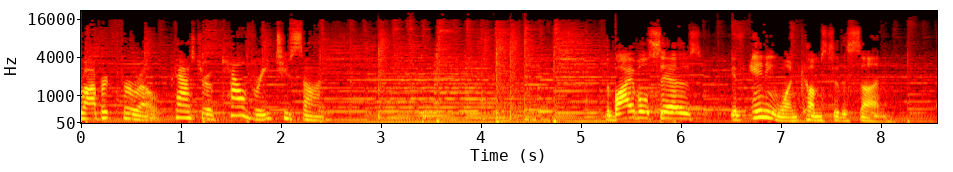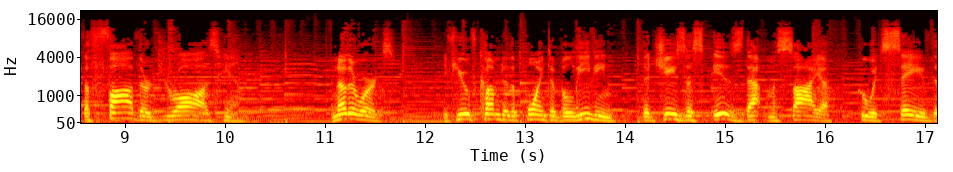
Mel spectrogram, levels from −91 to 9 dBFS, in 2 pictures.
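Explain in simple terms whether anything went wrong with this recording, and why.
Nothing went wrong here.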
